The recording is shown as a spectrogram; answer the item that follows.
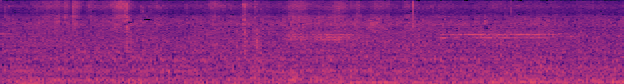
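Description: Steady low background rumble with no speech, with a few faint short high tones near the middle and one or two faint clicks.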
